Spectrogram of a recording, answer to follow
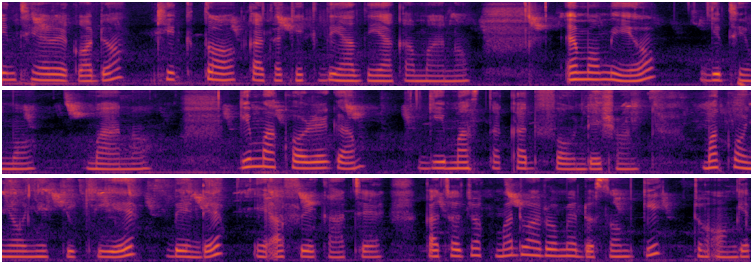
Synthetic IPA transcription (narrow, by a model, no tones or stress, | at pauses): intʰieɾɛɡɔdɔ | kʰikt̪ɔkatakɪkd̪ɪad̪ɪakamanɔ | ɛmɔmɪjɔ | ɡɪtʰɪmɔ | manɔ | ɡɪmakʰɔɾɛɡam | ɡɪmastakadfawndeʃɔn | makʰɔɲɔɲikikʰiebende | eʔafɾɪkatʰɛkatʰad͡ʒɔkmadwãɾomɛdɔsɔmbɡɪtɔʔɔŋɡe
